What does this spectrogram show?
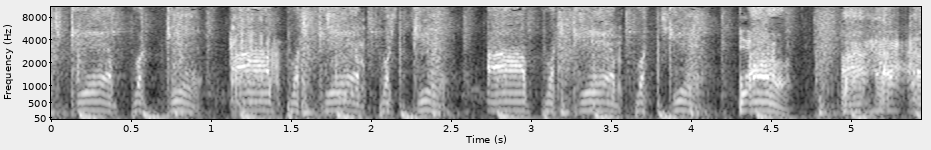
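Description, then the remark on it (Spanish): A duck quacks loudly and repeatedly, roughly a dozen nasal, rasping calls in quick, uneven succession with no talking; an injured, disoriented duck on Las Canteras beach in Las Palmas de Gran Canaria, caught by local police. “Porque Operación Patocho en las canteras, un pato a la fuga, es rescatado por la policía local.”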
